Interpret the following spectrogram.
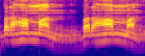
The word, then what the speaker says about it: Brahman: ہے، نہیں، یہ امریکہ کی ہے۔ اس کے سپیلنگ جو ہیں وہ ہیں BRAHMAN، تو یہ اگر دیکھیں تو یہ بنتا ہے برہمن، اس طرح کا لفظ بنتا ہے، ریڈ برہمن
